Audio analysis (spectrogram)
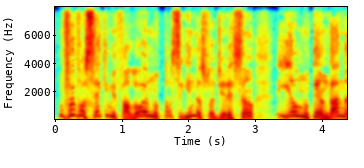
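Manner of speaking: high, pleading cry to God. Retold or imitated. Pastor on his knees crying out to God in prayer. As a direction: call out to God, pitched high. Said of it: "e comecei a clamar".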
